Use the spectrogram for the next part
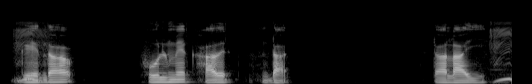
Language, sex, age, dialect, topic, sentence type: Bhojpuri, male, 31-35, Northern, agriculture, question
